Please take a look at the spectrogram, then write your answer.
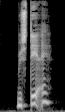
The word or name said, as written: MYSTERIERNE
